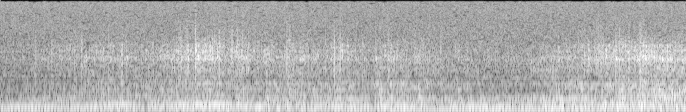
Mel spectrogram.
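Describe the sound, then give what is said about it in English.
A propeller aircraft with one engine out drones steadily overhead as it comes in for a crash landing, a deep continuous rumble holding fairly constant loudness throughout, with no voices present. “Hey, Joe, listen. Somebody's coming in.”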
